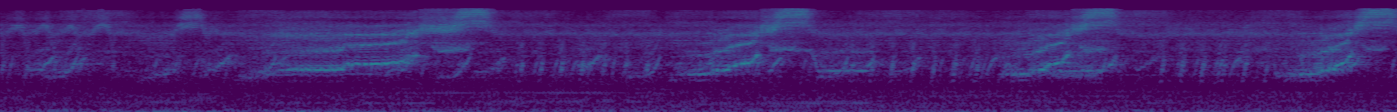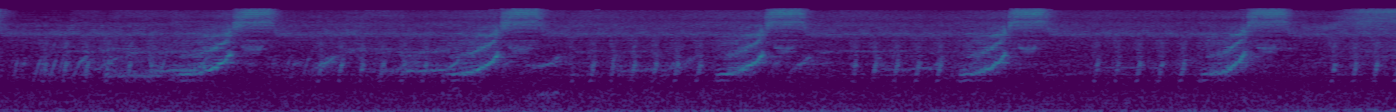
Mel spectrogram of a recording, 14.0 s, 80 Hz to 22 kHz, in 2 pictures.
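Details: Afternoon song of a tsukutsuku-boshi cicada, recorded 6 September 2022 in early autumn at Furuta Magarikawa, Nishinoomote, Tanegashima, Japan. Shrill, rising buzzy phrases repeat about every one and a half seconds, roughly ten in sequence, over a constant high insect hiss.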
